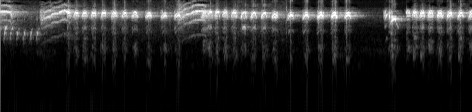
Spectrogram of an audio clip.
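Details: Sunbird call used as a lure, recorded at Pajampangan, Sukabumi, Indonesia. A few lower chirps lead into long, fast strings of piercing high notes with slurred upward flicks, broken by one brief gap near the end.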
